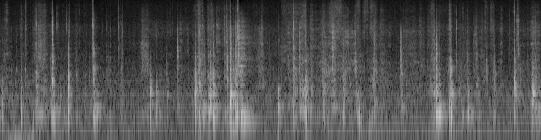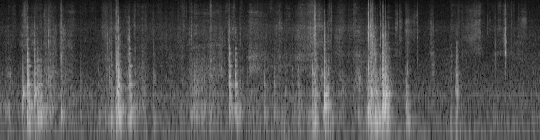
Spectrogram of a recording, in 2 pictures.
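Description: Rubber filler-neck seal on a Jeep Wrangler JK fuel filler housing being worked loose and pulled off by hand: irregular rubbing, scraping and small clicks of rubber against plastic.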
